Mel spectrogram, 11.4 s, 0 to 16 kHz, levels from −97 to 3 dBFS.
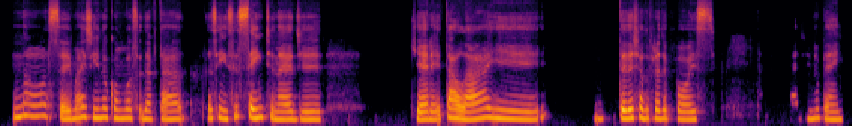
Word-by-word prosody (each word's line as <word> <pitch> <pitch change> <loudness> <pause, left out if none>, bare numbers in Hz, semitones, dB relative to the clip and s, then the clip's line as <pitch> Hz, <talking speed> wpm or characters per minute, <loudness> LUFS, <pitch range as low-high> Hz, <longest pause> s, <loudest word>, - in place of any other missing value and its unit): Nossa! 305 +1 -1
Imagino 265 +2 +1
como 245 -2 -1
você 250 0 -3
deve 225 -1 -3
tá, 230 +3 -2 0.3
assim, 245 -1 0
se 290 +5 -4
sente, 275 -2 +4
né, 215 0 0
de 215 0 -2 1.2
querer 215 0 +2
tá 125 - +3
lá 225 - +3
e 230 +1 0 0.9
ter 240 - +7
deixado 250 0 +3
pra 240 -1 -1
depois. 220 -2 -2 1.0
Imagino 230 +2 -6
bem. 215 -3 -3
240 Hz, 110 wpm, -23 LUFS, 220-265 Hz, 1.2 s, ter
